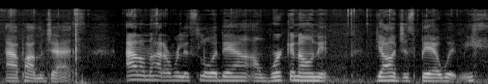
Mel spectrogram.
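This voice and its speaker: A woman talks at a very fast pace in an animated tone with a fairly low pitch. Noticeable background noise runs behind her. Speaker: life coach. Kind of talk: motivational livestream talk. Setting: outdoors on porch, livestream.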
